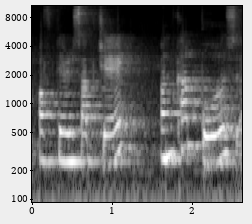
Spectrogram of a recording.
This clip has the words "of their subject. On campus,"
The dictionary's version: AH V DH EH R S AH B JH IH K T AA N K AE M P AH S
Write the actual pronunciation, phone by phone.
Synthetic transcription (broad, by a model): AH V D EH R S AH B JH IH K AA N K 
